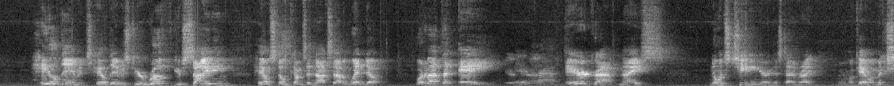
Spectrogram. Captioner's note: laughs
